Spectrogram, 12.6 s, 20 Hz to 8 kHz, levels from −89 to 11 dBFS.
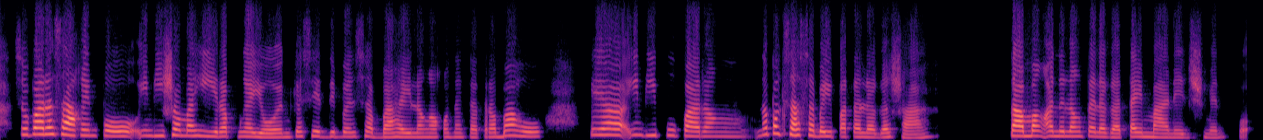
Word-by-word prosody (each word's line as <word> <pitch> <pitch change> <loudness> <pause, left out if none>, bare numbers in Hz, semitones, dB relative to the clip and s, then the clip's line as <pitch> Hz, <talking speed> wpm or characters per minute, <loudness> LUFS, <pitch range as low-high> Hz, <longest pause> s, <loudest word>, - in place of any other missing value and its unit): So, 350 0 -3
para 370 +1 +8
sa 350 -4 +9
akin 305 -1 -4
po 270 -2 +2
hindi 290 0 -5
siya 325 -3 +1
mahirap 260 -4 -1
ngayon, 225 -2 -2
kasi 260 +1 -4
'di 250 - -6
ba 245 0 -5
sa 245 -2 -4
bahay 225 +1 -1
lang 220 0 -4
ako 225 +1 -6
nagtatrabaho 235 +4 -2 0.5
kaya 340 -1 +3
hindi 315 -2 -5
po 310 -2 -8
parang, 255 -2 -2
napagsasabay 320 -8 +1
pa 240 - -2
talaga 220 -2 -3
siya, 190 -2 -6 0.8
tamang 285 0 +7
ano 270 0 -1
lang 265 0 -1
talaga 235 -4 -2
time 240 +2 -3
management 205 -1 -6
po. - - -13
255 Hz, 150 wpm, -22 LUFS, 225-295 Hz, 0.8 s, sa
